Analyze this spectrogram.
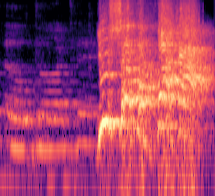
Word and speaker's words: al dente: It's pronounced al dente.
